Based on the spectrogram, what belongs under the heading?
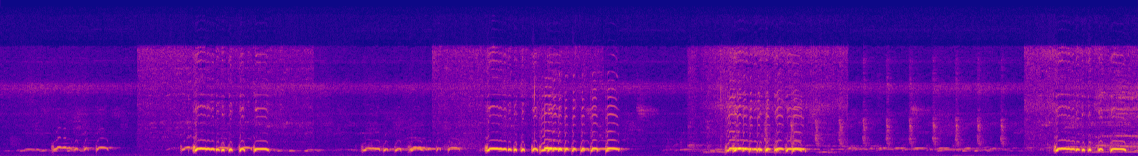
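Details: Local zebra dove singing steadily, its melodious voice said to call in all directions: bursts of rapid bubbling, rolling coos about two seconds long, separated by short pauses, with one long stuttering trill near the end and a faint low hum beneath.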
